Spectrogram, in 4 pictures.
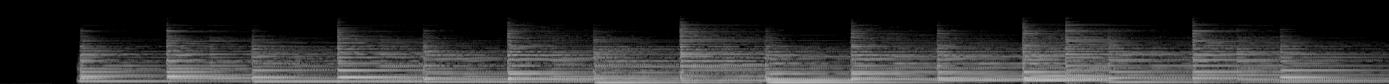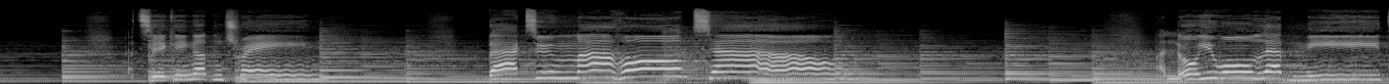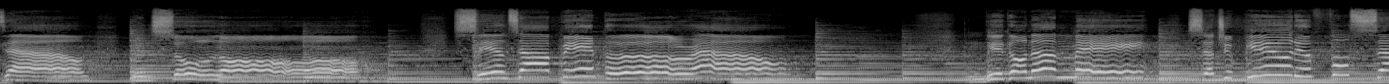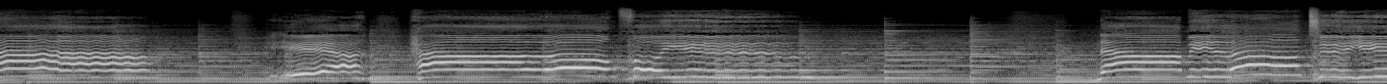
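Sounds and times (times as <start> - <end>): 
piano music: 0.8 - 55.5.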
